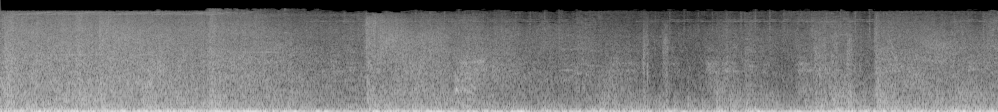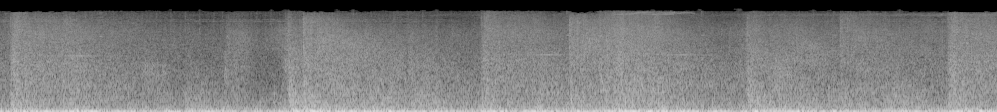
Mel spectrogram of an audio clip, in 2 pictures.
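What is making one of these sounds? A low engine rumble drones steadily.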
